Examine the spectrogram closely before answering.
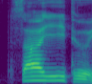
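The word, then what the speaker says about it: side: 근데 뒤에 알파벳 E가 왔기 때문에 SI가 I 그대로 발음이 되는 거예요. 그러면은 이 이렇게 발음이 된다는 얘기겠죠? 그리고 D 알파벳 D인데 디귿, 그리고 이는 발음이 안 돼. 이는 발음이 안 돼. 이 발음이 될 수도 있고 에 발음이 될 수도 있지만 이 발음은 안 돼. 그러니까 드 이렇게 되는 거예요. 그래서 자, 이거를 사이드 이렇게 하면 되겠죠? 사이드. 그쵸? 시옷 이드, 사이드, 이렇게 사이드, 이렇게 발음을 할 수가 있어요.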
